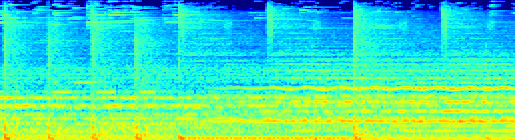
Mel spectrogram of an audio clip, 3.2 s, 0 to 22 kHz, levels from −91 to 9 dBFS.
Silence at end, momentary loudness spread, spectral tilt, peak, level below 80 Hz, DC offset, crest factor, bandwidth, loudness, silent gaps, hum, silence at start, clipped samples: 0 s; 4 LU; -4.5 dB/octave; -2 dBFS; -26 dBFS; 2%; 16 dB; over 20 kHz; -20 LUFS; none; none; 0 s; under 0.1%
